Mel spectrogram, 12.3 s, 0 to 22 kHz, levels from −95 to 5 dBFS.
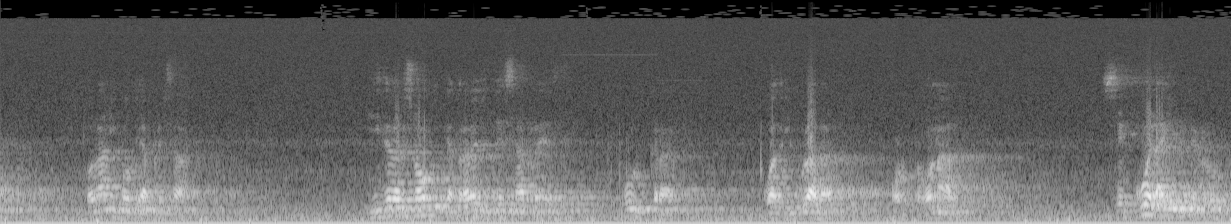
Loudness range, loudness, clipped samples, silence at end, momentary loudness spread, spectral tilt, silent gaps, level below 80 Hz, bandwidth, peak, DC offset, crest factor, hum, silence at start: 4 LU; -15 LUFS; 0.1%; 0 s; 17 LU; -7.5 dB/octave; none; -30 dBFS; 18 kHz; 0 dBFS; 10%; 16 dB; none; 0 s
